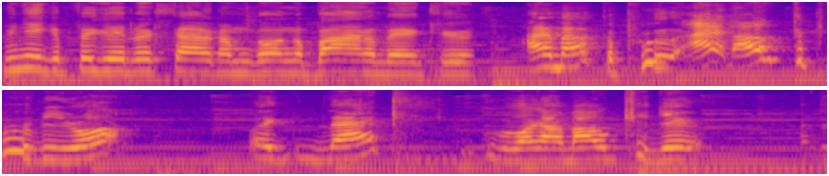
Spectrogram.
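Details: Young adult male speaker; dysarthric speech (cerebral palsy with hearing impairment).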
